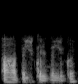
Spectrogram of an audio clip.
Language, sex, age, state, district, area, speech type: Kashmiri, male, 18-30, Jammu and Kashmir, Srinagar, urban, conversation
